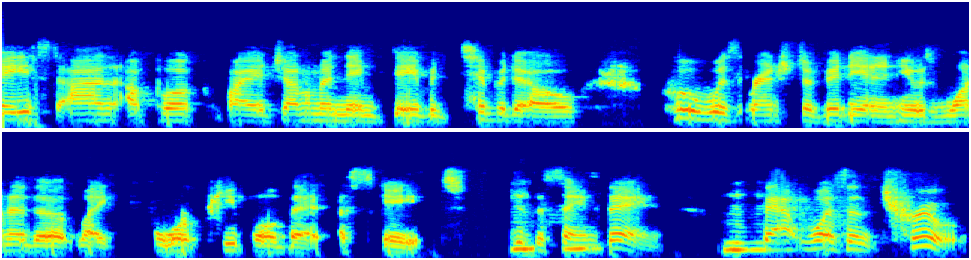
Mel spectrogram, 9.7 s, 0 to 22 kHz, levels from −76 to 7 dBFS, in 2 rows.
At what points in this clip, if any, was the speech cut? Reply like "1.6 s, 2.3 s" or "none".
3.7 s, 7.4 s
